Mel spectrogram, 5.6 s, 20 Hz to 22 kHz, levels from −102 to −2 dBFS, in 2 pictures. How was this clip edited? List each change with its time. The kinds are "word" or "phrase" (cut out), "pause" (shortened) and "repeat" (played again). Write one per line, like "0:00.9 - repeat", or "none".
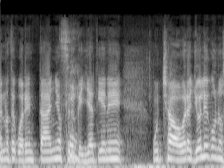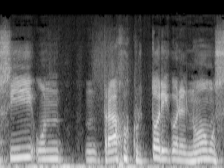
none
